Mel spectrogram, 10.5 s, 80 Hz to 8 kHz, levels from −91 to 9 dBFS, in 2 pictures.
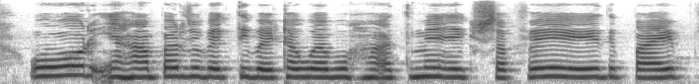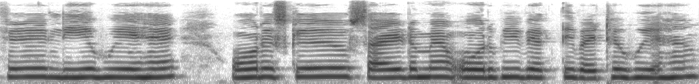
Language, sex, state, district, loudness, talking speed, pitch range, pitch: Hindi, female, Maharashtra, Sindhudurg, -17 LUFS, 150 wpm, 245-265 Hz, 255 Hz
